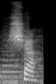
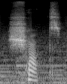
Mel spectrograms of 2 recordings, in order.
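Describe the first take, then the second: First: The word ends in a vowel, no final T. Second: The word ends with an audible T sound. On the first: The speaker calls it right. "so it's pronounced sha" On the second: The speaker calls it wrong. "not chat"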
